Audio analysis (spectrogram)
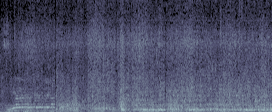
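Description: Water runs and splashes steadily as saag greens are washed by hand at a home kitchen sink, a continuous close trickle with faint clinks and no talking.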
